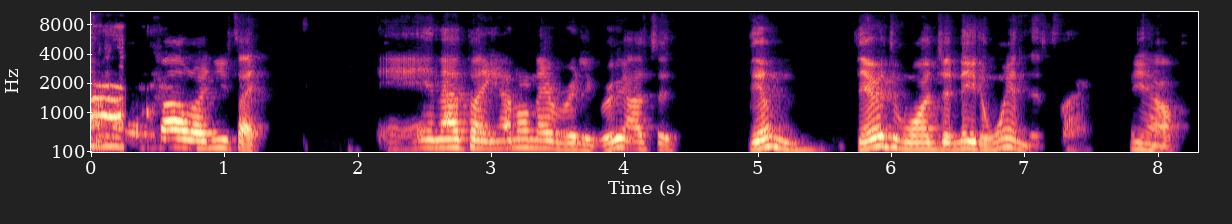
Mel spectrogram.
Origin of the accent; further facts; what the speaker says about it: Memphis, Tennessee, United States; I grew up in Memphis, as I was telling y'all, but uh, but we had a home in West Tennessee, also a little rural area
